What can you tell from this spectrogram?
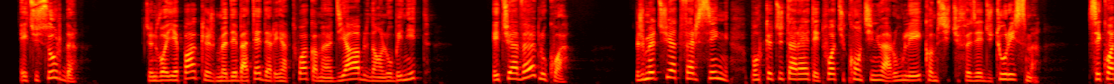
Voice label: Accent acadien Mon village la cote

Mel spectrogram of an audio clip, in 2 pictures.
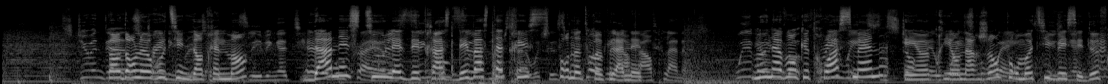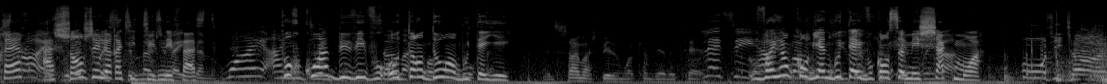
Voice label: Demo Surimpression Vocale

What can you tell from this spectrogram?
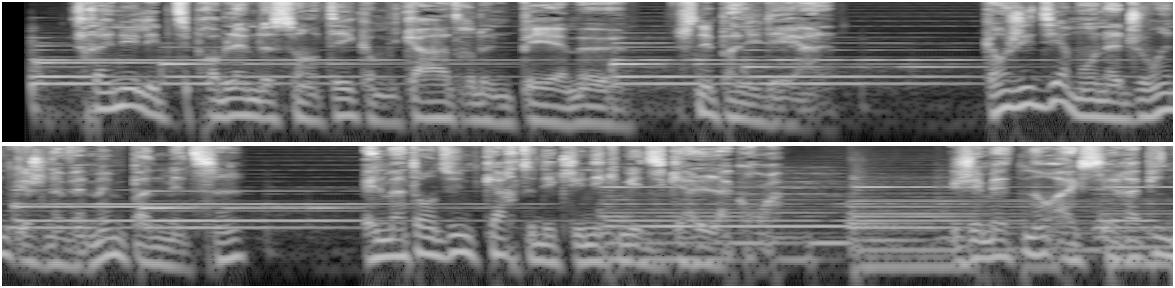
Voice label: Voix pub; Les cliniques Lacroix

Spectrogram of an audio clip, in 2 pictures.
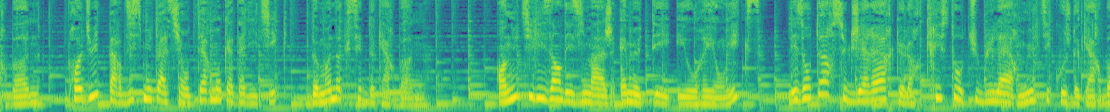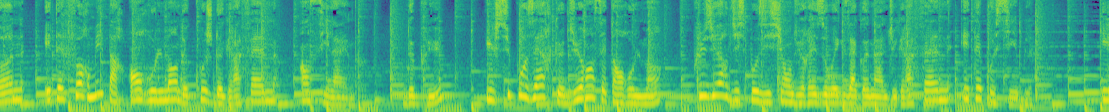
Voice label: narr scientifique fr

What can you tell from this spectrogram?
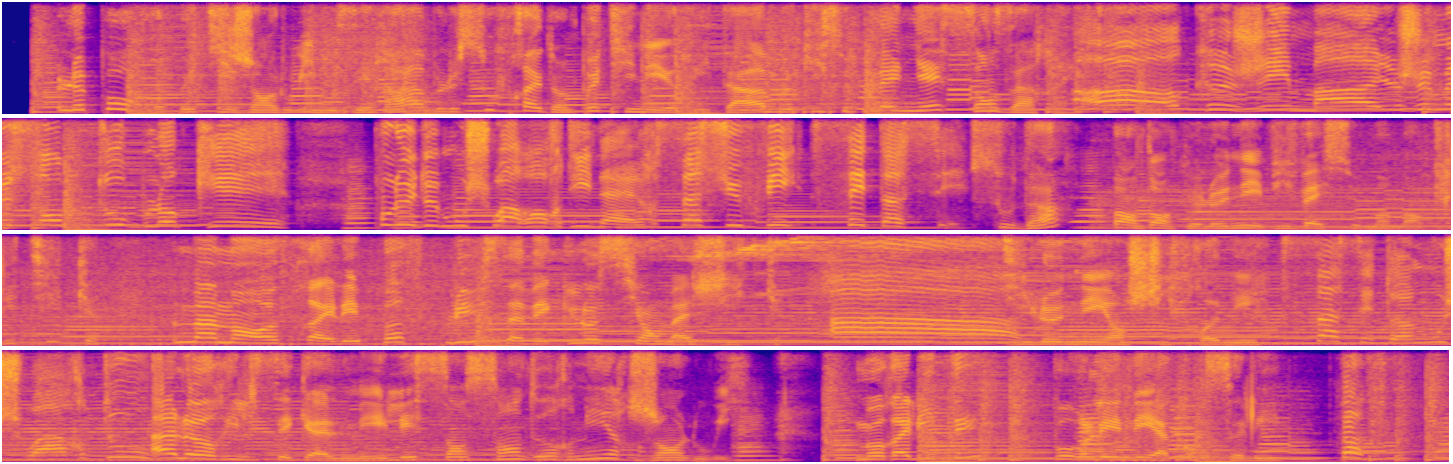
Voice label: Demo voix

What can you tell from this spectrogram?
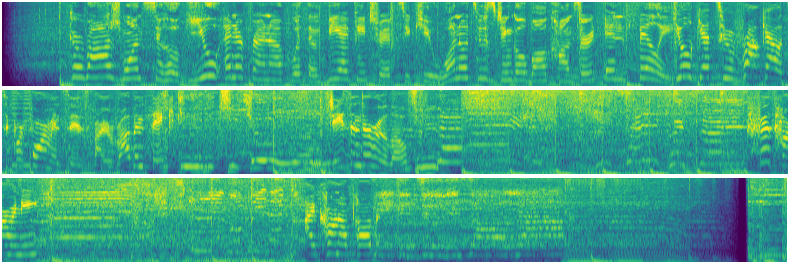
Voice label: VOIX eng

